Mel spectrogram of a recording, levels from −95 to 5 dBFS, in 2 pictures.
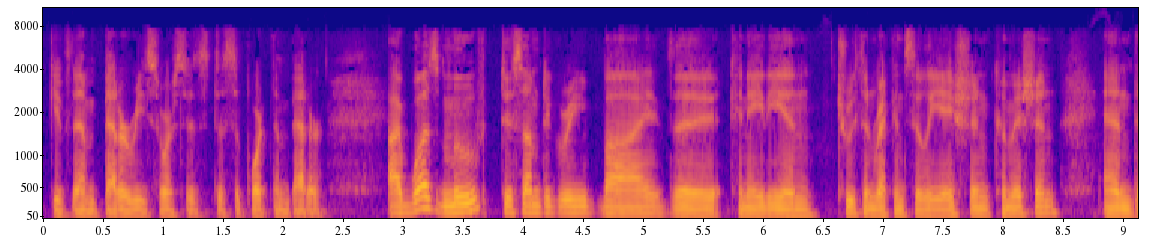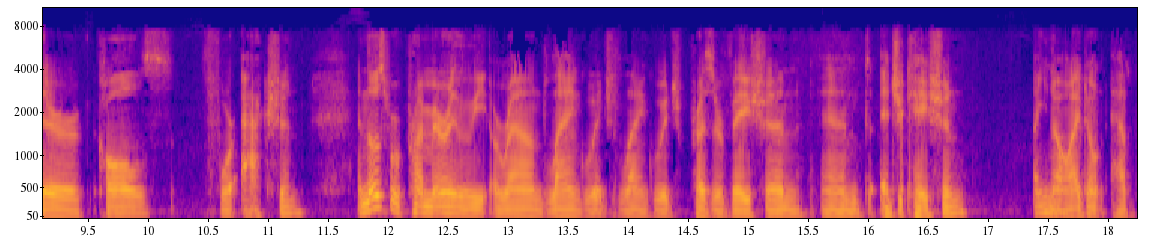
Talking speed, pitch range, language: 135 wpm, 75-95 Hz, English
